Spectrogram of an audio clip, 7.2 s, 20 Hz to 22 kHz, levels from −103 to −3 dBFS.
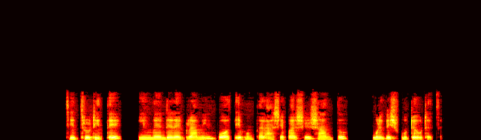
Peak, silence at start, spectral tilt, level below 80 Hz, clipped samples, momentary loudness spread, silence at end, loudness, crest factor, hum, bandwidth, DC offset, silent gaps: -2 dBFS; 1.05 s; -5.5 dB/octave; -64 dBFS; under 0.1%; 9 LU; 0.75 s; -19 LUFS; 18 dB; none; 7.6 kHz; under 0.1%; 1.55-1.59 s, 1.84-2.07 s, 4.99-5.05 s, 5.22-5.58 s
